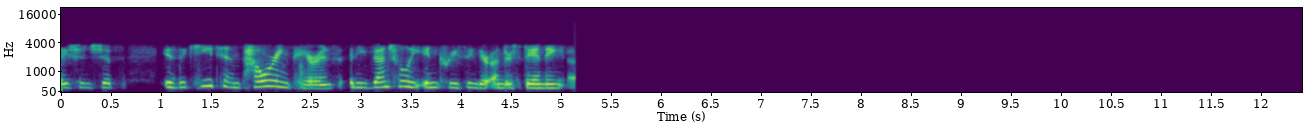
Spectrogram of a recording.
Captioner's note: audio gap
